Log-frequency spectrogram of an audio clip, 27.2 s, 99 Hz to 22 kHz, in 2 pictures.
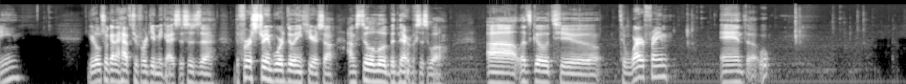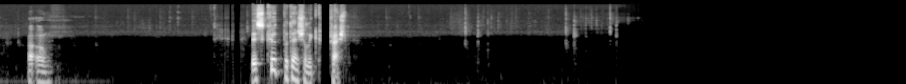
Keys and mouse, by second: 0.3 click, 2.0 click, 2.6 shift+middle drag, 4.0 shift+middle click, 5.5 Tab, 7.2 Tab, 7.8 Tab, 8.3 z, 9.1 shift+middle click, 10.2 2, 11.5 KP_1, 20.4 shift+middle click, 21.9 shift+middle click, 22.5 shift+middle click, 24.2 click.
